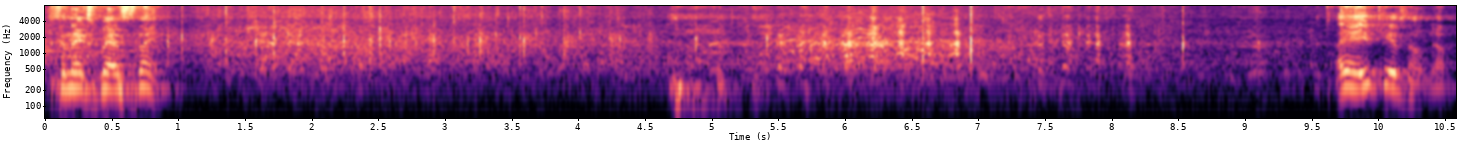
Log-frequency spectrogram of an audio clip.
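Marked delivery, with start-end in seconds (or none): 1.0-8.3 big crowd laughing; crowd laughter. Real, not acted. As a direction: audience roars with laughter. Audience laughs at joke.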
